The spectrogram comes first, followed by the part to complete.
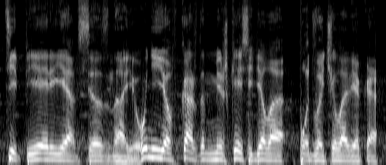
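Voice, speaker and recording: A man voicing a boisterous middle-aged male Cossack villager who exclaims and grumbles in drawn-out phrases. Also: mid-range voice, lively intonation, close to an everyday voice. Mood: indignant. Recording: roomy reverb, soft music behind.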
